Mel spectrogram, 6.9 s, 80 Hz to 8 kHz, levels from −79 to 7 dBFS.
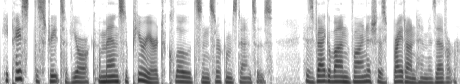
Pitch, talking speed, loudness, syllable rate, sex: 165 Hz, 185 wpm, -18 LUFS, 5.3 syllables/s, female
